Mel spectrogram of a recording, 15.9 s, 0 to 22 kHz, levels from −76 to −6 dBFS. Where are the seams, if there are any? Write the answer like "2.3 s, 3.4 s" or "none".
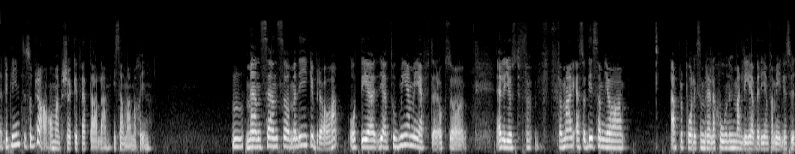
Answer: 4.9 s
